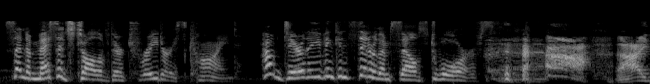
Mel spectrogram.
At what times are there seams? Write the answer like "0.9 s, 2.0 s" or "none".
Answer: none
